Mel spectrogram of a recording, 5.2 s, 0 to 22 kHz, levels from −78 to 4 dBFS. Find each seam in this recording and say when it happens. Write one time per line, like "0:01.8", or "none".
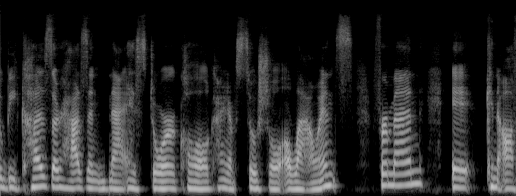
0:01.1
0:02.4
